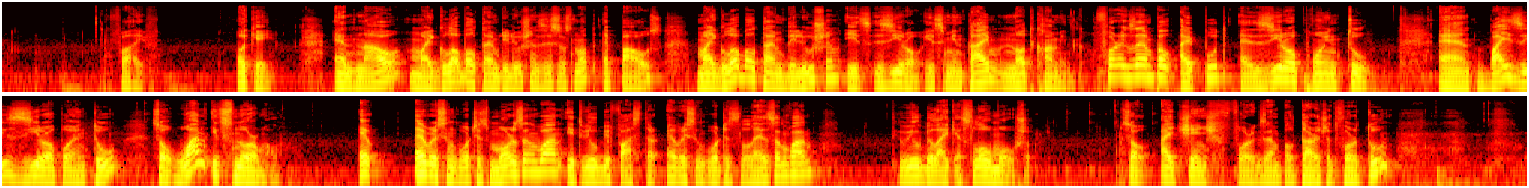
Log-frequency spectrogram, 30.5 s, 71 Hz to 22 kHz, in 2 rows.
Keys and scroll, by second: 0.5 space, 12.4 ., 12.5 2, 12.9 Return, 29.5 2.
